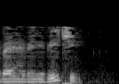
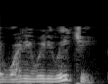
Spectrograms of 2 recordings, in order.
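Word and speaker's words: veni vidi vici: And so words, you know, like Caesar coming and saying, I came, I saw, I conquered, a lot of people say Bene Vidi Vici. But in another pronunciation key of Latin, you could say "weni weedy weechi." It doesn't sound quite so dramatic.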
